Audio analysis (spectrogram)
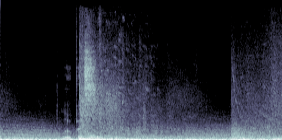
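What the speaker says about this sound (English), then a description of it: "Massive explosions." Booming dynamite explosions in the video game Fallout New Vegas, with a sharp, heavy blast about a second in followed by rumbling and a second burst near the end, under low background noise.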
